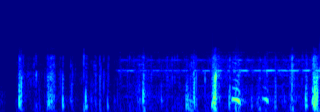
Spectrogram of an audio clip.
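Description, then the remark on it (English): A voice imitates fast phone texting with a rapid, uneven burst of sharp mouth clicks and tongue pops, close and fairly loud, rattling on for a couple of seconds without words. “I mean, that's what it sounds like when she texted. Like somebody just a cat is like licking milk or something.”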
